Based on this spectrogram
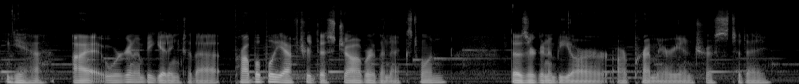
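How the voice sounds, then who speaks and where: A man speaks in a very deep, low voice with ordinary pitch variation and a relaxed, calm tone, music playing in the background. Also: fairly quick pace. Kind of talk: gameplay commentary.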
